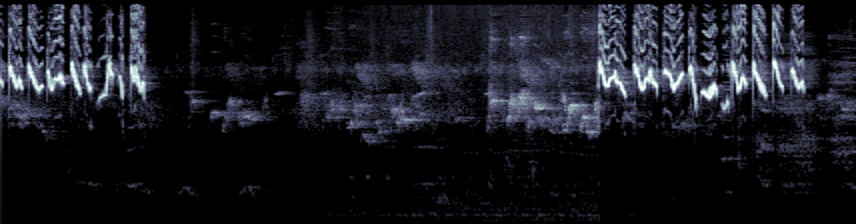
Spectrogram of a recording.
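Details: Warbling white-eye singing 'líu' fighting song while fired up. A short run of sharp looping whistles, a spell of faint background chirps and murmur, then a second quick burst of high notes.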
